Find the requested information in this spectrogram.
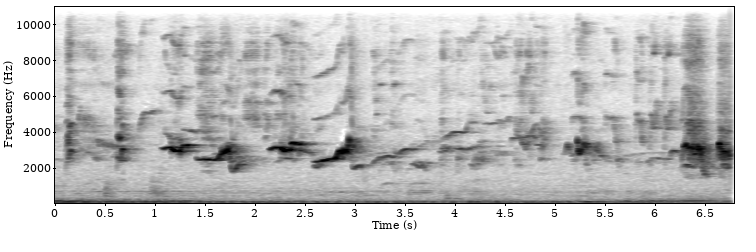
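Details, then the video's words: Oriental magpie-robin singing energetically as a training lure for magpie-robins during lockdown; a run of rising and falling whistled slurs and squeaky notes, some scratchy chips, over a steady low hum. "Pancingan kacer gacor nembak untuk melatih kacer di saat lockdown, bongkar isian kacer cepat emosi"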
